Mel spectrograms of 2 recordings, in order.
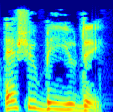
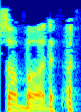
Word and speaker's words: Subud: And it's spelled s u b- u d. It looks in in English it would look like it would be subbud but it's pronounced subud.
